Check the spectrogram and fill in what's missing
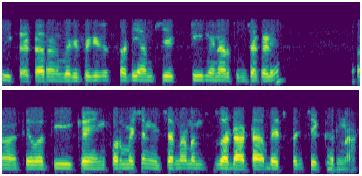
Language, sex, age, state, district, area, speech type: Marathi, male, 60+, Maharashtra, Akola, rural, conversation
